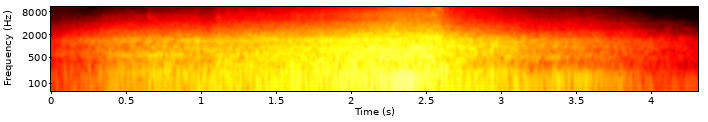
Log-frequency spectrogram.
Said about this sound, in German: Klar, das erkennst du sofort. So klingt ein Auto.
